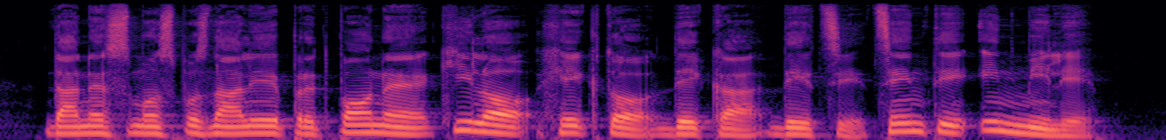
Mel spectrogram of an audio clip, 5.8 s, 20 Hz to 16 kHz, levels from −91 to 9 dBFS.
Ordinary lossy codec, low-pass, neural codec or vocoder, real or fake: none; 14.4 kHz; none; real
